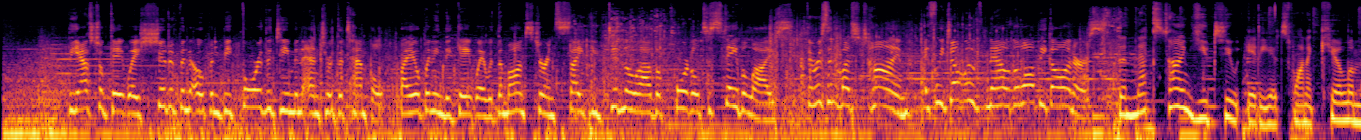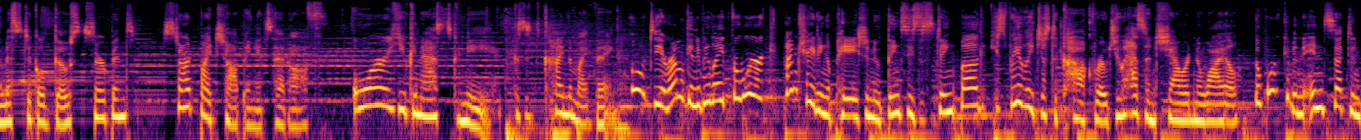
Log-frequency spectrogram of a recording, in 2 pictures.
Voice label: Animation, Women

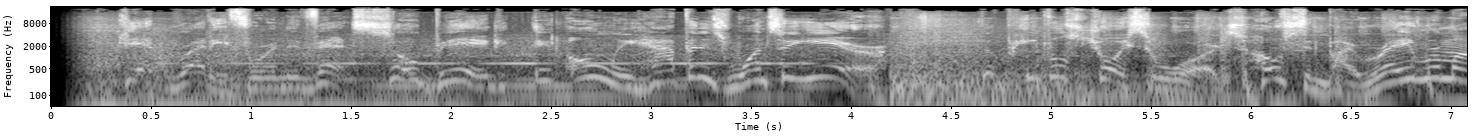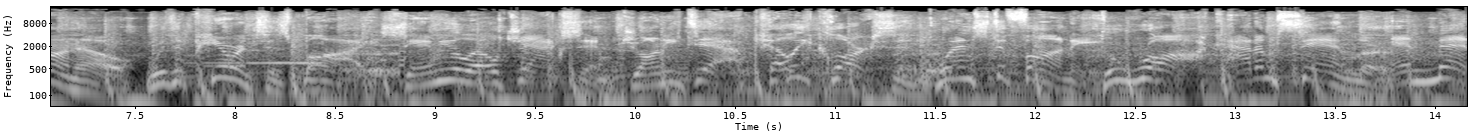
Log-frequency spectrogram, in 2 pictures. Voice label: Men Promo Trailers

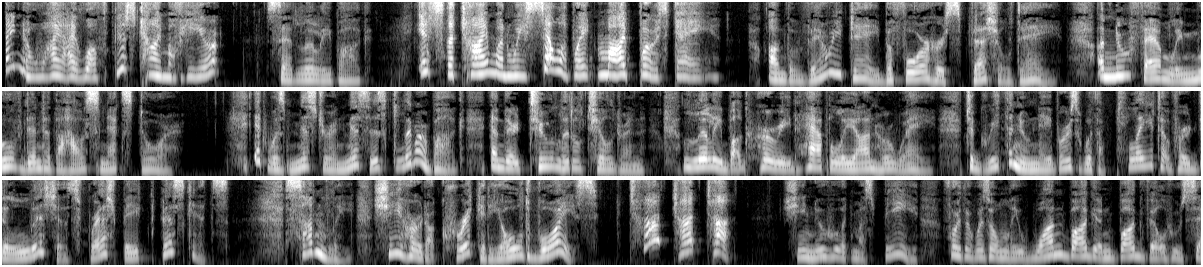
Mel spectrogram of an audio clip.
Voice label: Women Audio Book

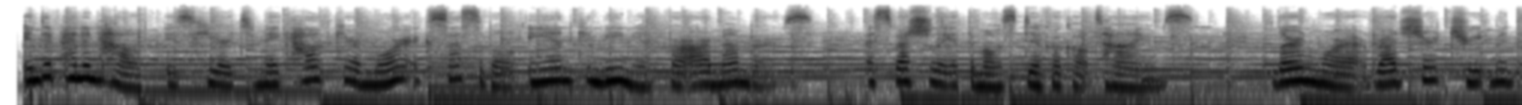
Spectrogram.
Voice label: Commercial, Women

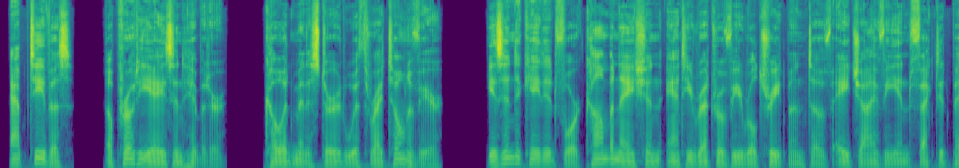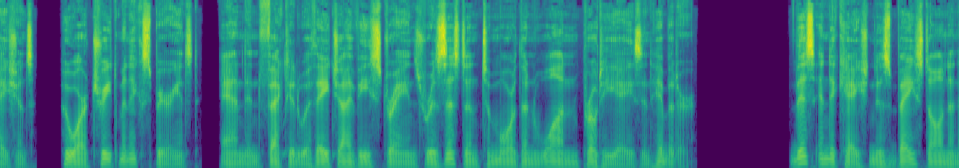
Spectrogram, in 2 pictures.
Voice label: Narrations Medical

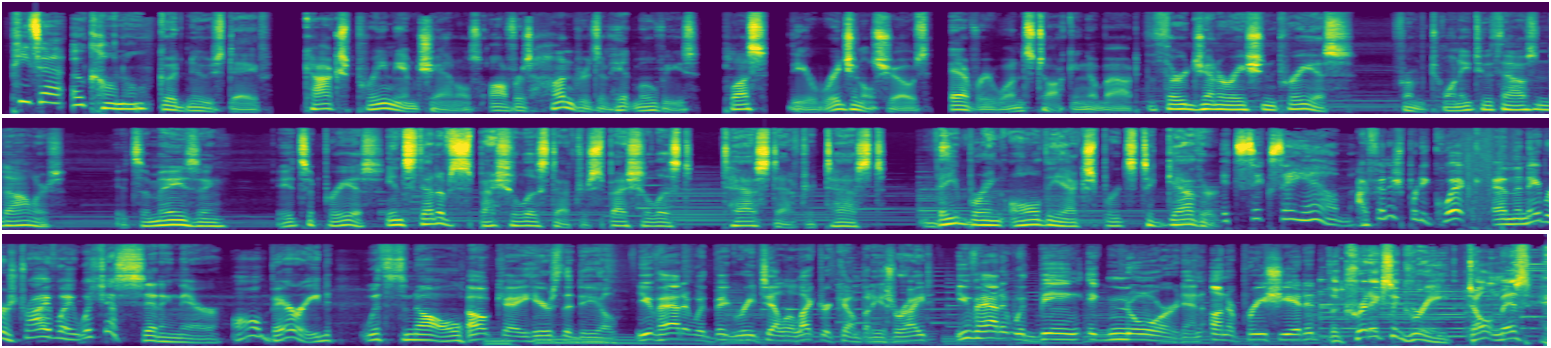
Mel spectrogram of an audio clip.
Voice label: Men Commercial

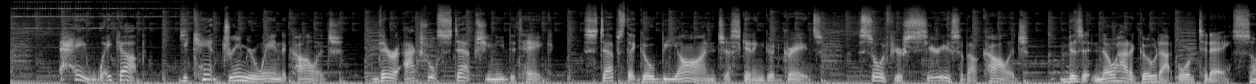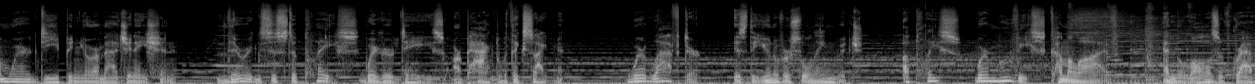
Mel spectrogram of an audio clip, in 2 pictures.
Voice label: Men Commercial

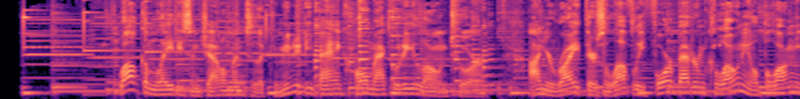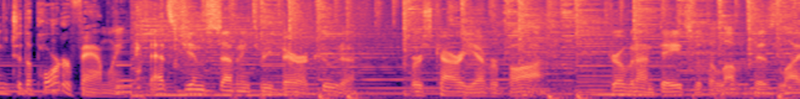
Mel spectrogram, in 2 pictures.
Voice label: Men Commercial

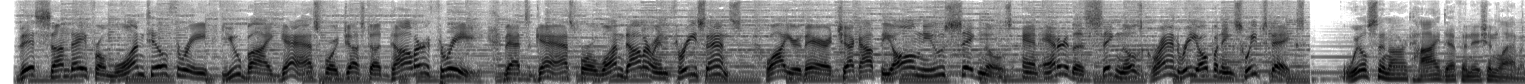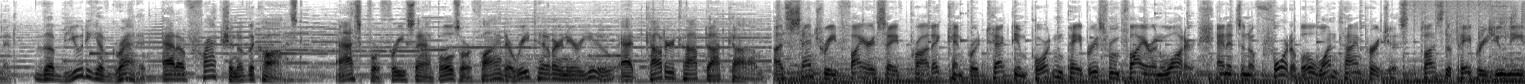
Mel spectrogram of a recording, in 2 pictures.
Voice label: Men Commercial

